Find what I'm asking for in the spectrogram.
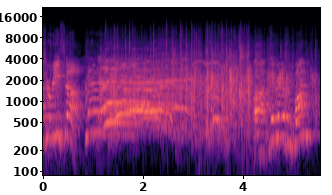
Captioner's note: audience applause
